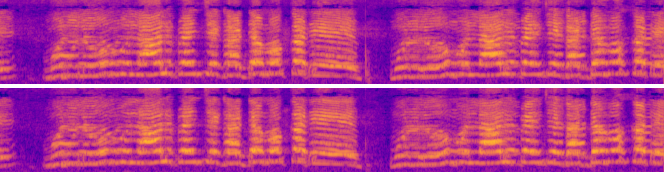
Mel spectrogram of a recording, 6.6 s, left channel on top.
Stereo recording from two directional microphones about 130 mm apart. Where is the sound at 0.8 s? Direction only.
30° right (ahead or behind).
